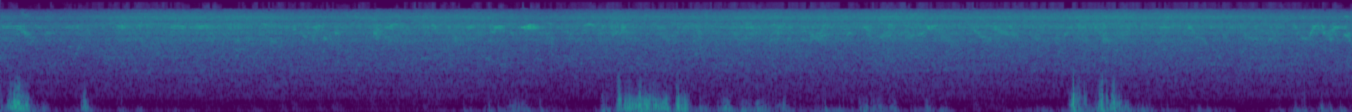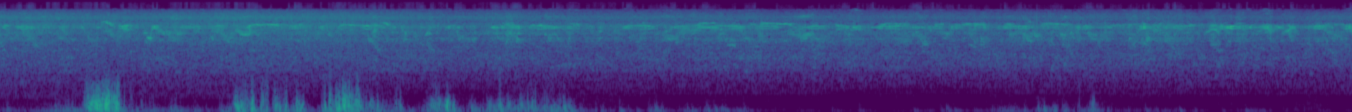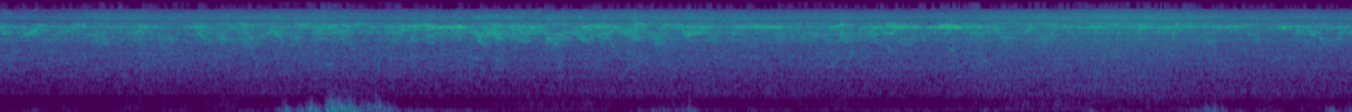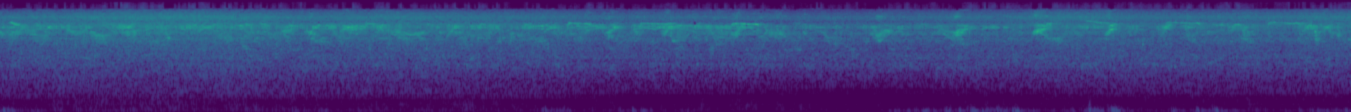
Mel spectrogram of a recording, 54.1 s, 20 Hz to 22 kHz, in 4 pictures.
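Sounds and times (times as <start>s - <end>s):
wind rumbling on microphone: 0.0s - 1.4s, 4.8s - 9.5s, 10.4s - 12.2s, 12.9s - 20.9s, 23.5s - 24.6s, 29.8s - 31.2s
small birds chirping: 0.0s - 54.0s.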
